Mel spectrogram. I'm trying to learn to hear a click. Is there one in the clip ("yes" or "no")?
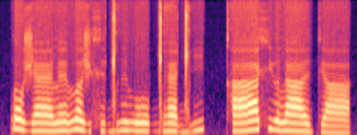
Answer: yes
